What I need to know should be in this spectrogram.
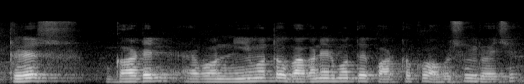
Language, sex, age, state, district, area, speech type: Bengali, male, 45-60, West Bengal, Paschim Bardhaman, urban, spontaneous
